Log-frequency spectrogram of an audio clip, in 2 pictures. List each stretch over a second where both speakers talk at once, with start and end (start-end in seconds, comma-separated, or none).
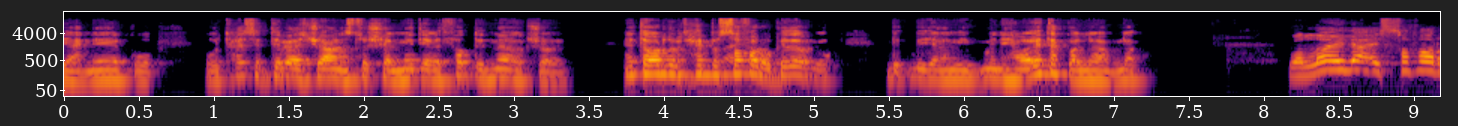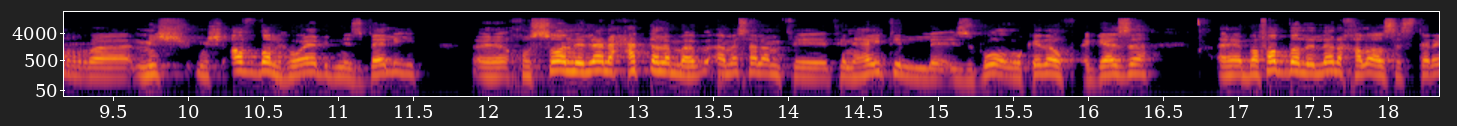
none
